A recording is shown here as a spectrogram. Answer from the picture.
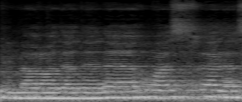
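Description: A man's voice chanting Quranic recitation in the melodic tajweed style, holding one long, slightly wavering note that ends in a short hissing consonant near the end.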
